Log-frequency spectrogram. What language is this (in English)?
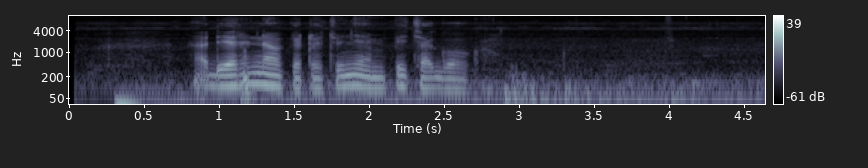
Luo (Kenya and Tanzania)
